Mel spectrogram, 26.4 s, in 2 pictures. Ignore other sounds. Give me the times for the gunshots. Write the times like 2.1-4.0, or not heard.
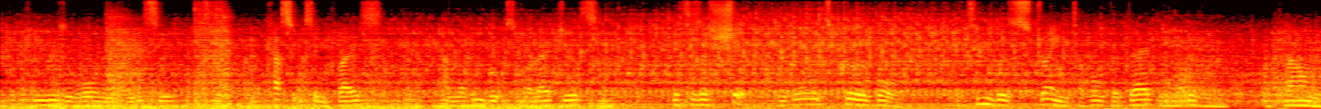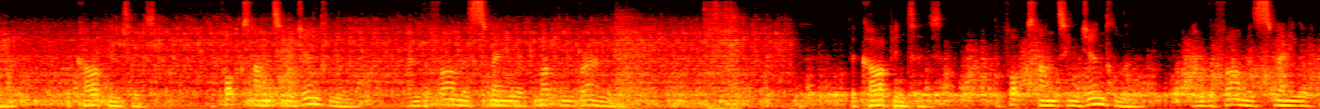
1.1-2.3, 19.4-20.6.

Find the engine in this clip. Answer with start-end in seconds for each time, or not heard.
0.0-21.2.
